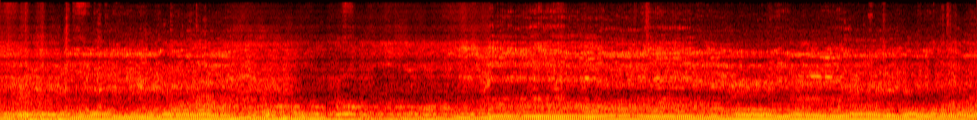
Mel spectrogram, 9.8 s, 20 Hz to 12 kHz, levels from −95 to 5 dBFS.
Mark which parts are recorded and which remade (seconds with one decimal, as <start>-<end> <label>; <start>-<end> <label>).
0.0-0.6 remade; 0.6-2.3 recorded; 2.3-4.9 remade; 4.9-9.8 recorded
